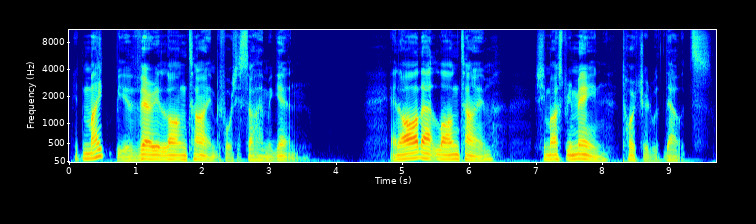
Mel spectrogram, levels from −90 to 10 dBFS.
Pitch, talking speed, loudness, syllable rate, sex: 95 Hz, 140 wpm, -20 LUFS, 4.0 syllables/s, male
